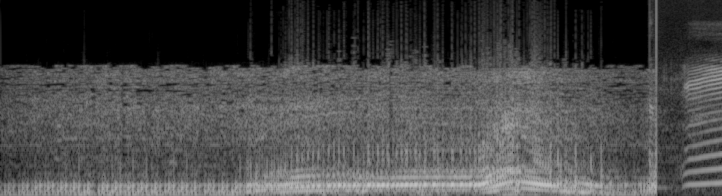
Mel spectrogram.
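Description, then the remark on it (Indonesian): A loud, heavy big motorcycle engine rumbles, its noisy exhaust revving up in rising and falling surges before a sharp crack and a quick climbing rev at the end. “itu motor yang apa yang moge moge yang berisik berisik oh yang kenal pot”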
